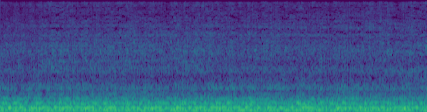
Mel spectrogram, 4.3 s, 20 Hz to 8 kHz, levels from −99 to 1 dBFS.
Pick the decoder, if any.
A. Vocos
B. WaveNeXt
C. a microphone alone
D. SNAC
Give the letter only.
B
